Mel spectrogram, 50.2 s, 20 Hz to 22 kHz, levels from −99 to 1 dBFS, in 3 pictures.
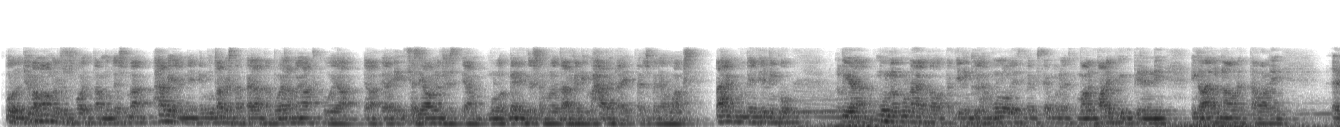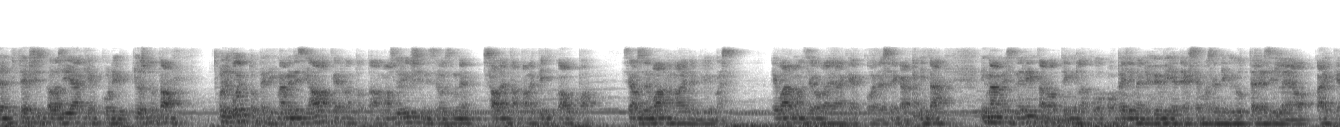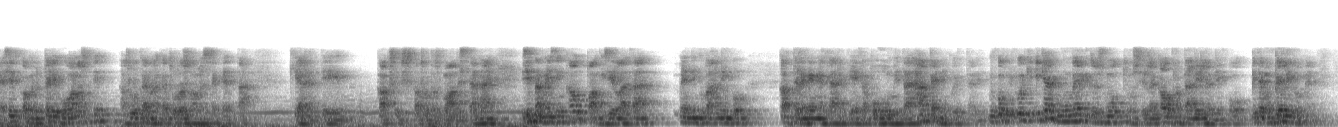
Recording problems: off-mic speech; far
room echo; noticeable; dies away in 0.5 s
high frequencies cut off; noticeable; nothing above 5 kHz
low rumble; noticeable; from 9.5 to 40 s; 15 dB below the speech

